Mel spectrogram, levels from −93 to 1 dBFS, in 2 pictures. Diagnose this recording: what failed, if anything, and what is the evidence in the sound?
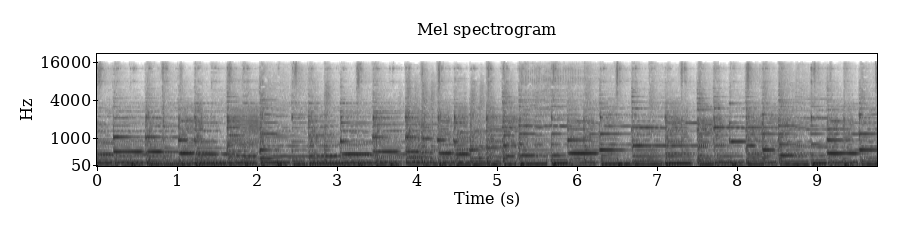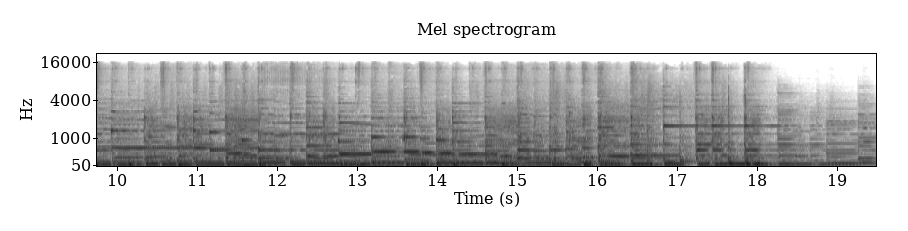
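Nothing in the signal points to a failure at any stage of the chain, from the analogue wiring and conversion through processing, transmission, storage and playback.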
